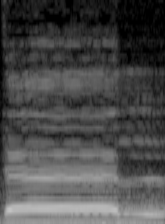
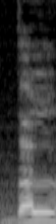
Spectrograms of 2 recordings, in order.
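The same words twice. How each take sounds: First: The vowel is stretched out a little. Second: The vowel is short, without stretching. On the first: The speaker calls it right. "একটু টান দিয়ে বলবো" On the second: The speaker calls it wrong. "দাল না"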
